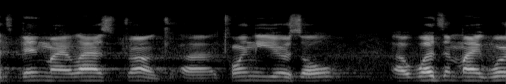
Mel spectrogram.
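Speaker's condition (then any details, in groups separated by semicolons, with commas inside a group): ALS; asked to talk slower, clearer, losing voice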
